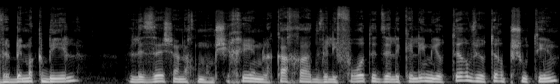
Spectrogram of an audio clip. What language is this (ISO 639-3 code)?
heb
